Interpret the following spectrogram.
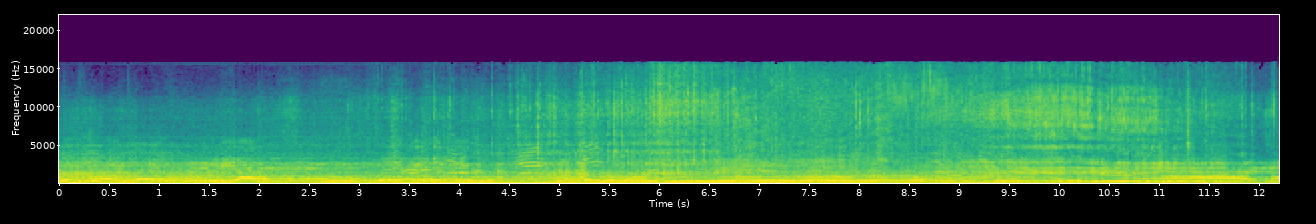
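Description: Several bilcross cars' engines revving hard together as they race, their overlapping pitches climbing and dropping.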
